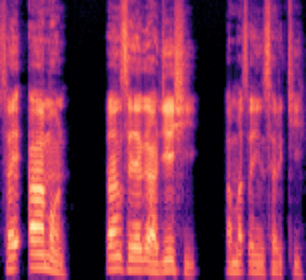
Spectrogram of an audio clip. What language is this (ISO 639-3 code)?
hau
